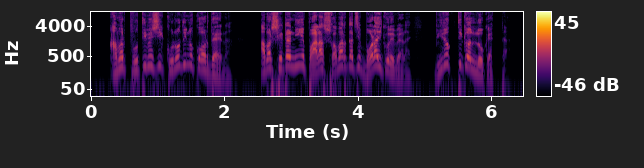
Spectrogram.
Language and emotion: Bengali, disgusted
